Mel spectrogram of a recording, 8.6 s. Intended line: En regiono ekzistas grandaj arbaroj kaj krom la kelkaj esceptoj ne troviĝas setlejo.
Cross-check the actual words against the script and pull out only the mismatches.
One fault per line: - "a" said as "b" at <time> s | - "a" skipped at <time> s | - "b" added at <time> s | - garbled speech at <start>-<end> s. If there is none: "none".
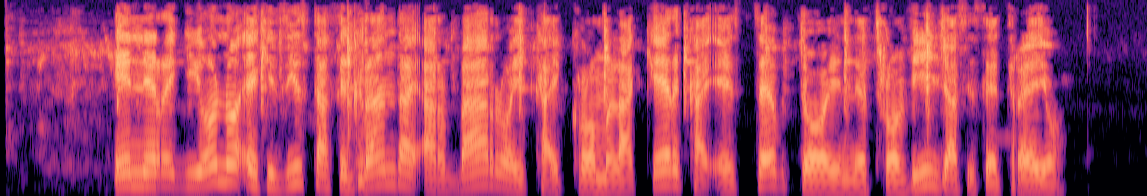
none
